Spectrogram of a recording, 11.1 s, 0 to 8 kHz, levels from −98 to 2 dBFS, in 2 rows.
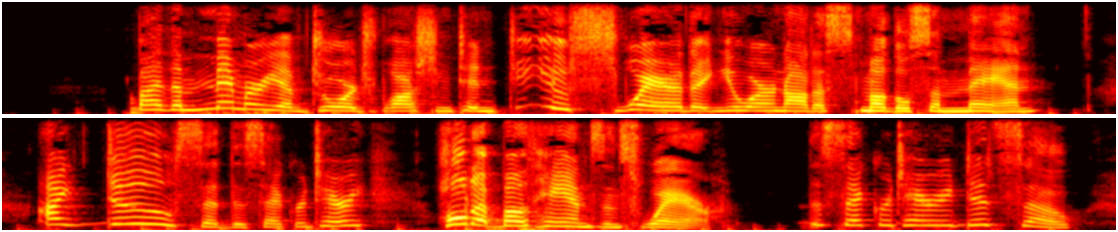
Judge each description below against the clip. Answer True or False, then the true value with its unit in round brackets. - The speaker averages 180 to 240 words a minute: False (160 wpm)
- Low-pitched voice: False (275 Hz)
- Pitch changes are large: True (7.1 semitones)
